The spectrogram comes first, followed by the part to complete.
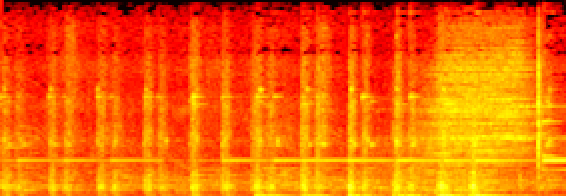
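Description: A marching band's percussion playing: mallet instruments strike a quick run of notes, and low drum hits come in about two seconds in, growing louder.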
